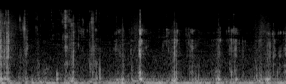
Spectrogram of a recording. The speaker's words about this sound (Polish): Nie wiem, czy wiesz, że nawet ludzie nagrywają te ASMR-y, jak jedzą kiełbasę, bo to pięknie brzmi. Piękny jest ten odgłos.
